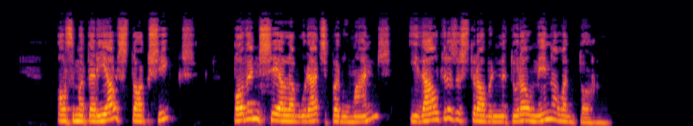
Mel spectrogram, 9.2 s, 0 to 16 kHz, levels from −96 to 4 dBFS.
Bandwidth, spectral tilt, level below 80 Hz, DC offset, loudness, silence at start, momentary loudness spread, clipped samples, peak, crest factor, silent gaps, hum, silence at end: 9.4 kHz; -5 dB/octave; -62 dBFS; under 0.1%; -19 LUFS; 0.8 s; 15 LU; under 0.1%; -2 dBFS; 18 dB; 3.00-3.08 s, 5.28-5.45 s; none; 1.1 s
